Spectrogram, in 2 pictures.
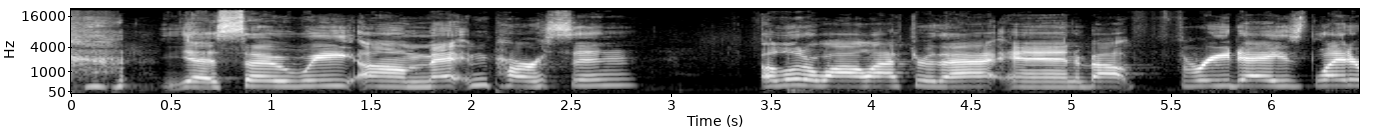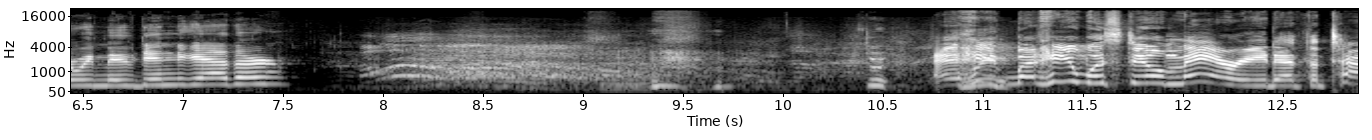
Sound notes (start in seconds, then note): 7.9 audience exclaiming; 8.0 chuckling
